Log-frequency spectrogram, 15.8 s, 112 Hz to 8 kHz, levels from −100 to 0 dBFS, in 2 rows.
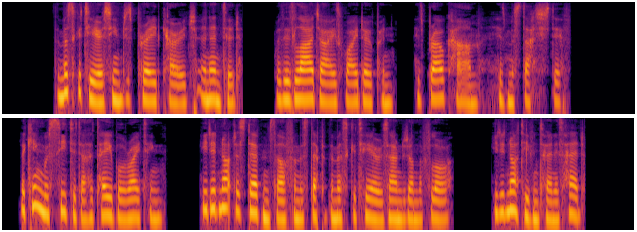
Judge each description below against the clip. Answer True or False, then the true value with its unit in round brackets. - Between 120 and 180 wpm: False (190 wpm)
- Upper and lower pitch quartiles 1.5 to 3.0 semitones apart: True (2.6 semitones)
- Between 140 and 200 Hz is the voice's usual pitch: True (185 Hz)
